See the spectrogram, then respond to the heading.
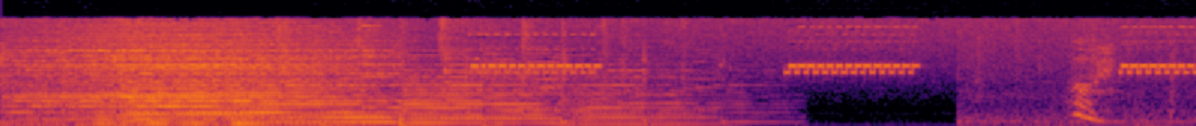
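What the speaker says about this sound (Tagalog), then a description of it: "Bagting man ako cellphone." A mobile phone rings indoors with repeated electronic ringtone bursts, first under loud music and then more clearly on their own after the music stops, with some speech around it.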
